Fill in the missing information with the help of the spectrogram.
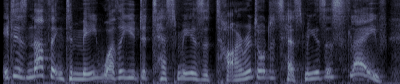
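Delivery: high, exalted voice beyond pain; martyr in ecstasy. A narrator's reading. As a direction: declare it high, like a suffering martyr. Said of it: "in a voice like that of a martyr".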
